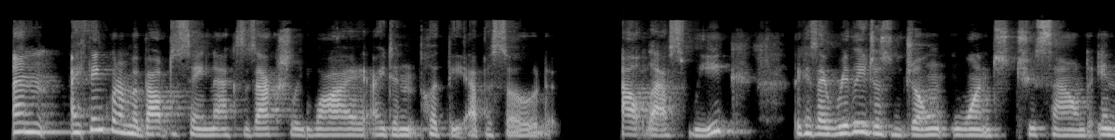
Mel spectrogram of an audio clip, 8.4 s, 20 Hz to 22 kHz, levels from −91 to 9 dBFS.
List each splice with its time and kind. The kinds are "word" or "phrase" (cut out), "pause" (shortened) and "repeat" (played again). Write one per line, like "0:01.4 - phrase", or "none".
0:02.3 - word

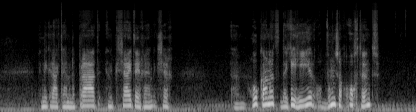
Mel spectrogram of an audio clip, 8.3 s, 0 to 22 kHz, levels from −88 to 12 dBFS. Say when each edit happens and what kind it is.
0:01.2 - word
0:05.8 - word

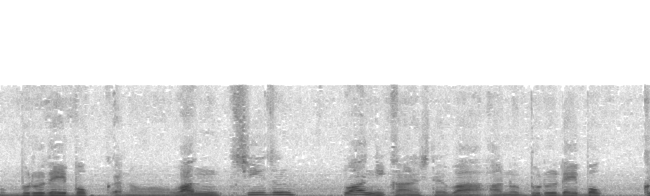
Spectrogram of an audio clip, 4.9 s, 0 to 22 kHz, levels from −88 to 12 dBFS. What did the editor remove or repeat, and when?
none

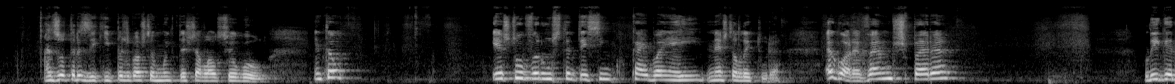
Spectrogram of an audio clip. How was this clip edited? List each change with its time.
none

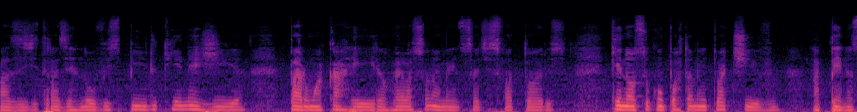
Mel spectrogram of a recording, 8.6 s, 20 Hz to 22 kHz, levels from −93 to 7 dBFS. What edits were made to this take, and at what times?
none

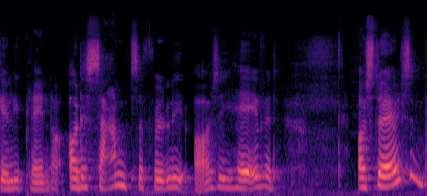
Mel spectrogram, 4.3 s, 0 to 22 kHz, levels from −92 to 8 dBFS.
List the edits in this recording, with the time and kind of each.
0:01.3 - word

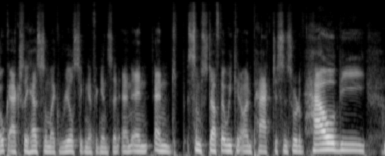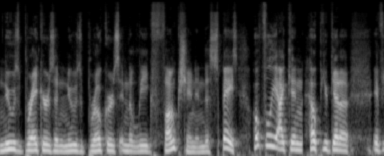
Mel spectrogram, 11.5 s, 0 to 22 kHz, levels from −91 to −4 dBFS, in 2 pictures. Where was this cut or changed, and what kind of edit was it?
0:04.5 - word
0:05.8 - word
0:10.3 - word

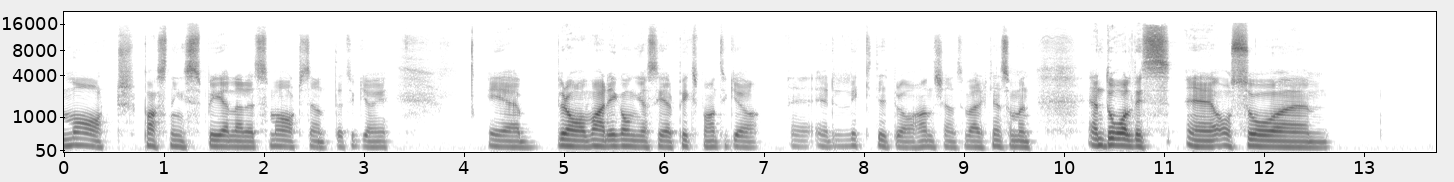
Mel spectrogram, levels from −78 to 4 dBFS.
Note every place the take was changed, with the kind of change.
none

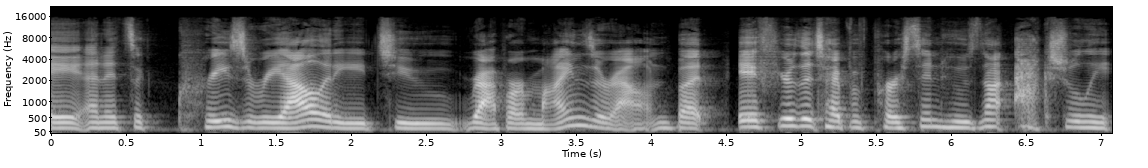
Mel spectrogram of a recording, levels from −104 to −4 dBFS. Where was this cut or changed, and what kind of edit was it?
0:04.5 - pause

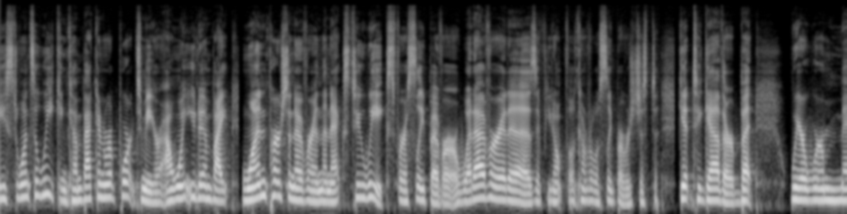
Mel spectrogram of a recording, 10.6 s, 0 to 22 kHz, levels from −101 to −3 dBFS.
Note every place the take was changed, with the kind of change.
0:03.0 - pause
0:08.4 - pause

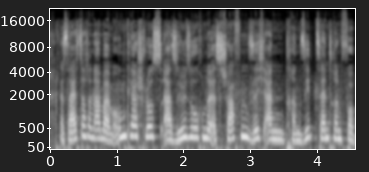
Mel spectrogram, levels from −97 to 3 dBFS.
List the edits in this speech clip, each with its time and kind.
0:01.7 - word
0:03.5 - word

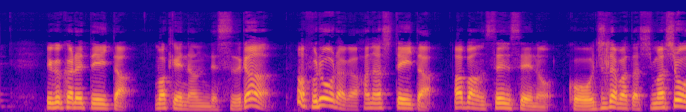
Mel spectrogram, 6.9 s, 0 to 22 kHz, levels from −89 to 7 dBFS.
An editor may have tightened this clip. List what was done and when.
0:02.9 - pause

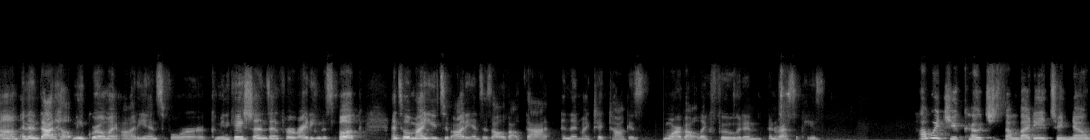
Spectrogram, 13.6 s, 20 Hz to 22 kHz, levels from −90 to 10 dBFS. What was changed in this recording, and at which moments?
none

